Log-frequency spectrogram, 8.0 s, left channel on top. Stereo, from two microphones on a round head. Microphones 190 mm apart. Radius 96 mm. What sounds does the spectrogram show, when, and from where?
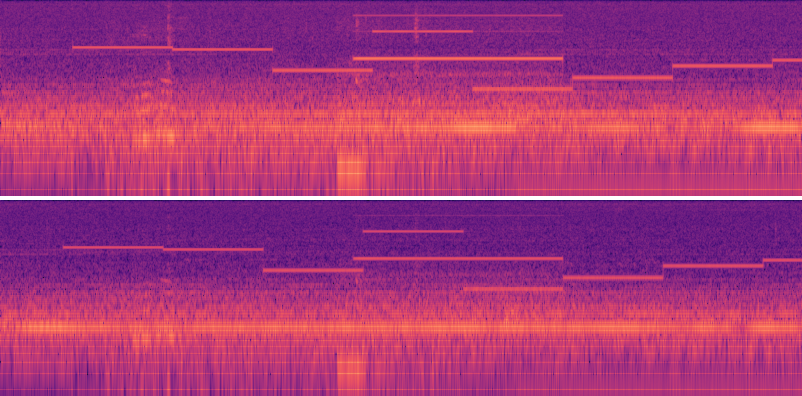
1.1 s a child speaking: 70° left (ahead or behind); by 4.4 s 80° left
3.4 s a bell: 75° left (ahead or behind)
